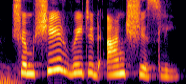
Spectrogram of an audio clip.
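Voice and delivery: ordinary delivery, nothing marked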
